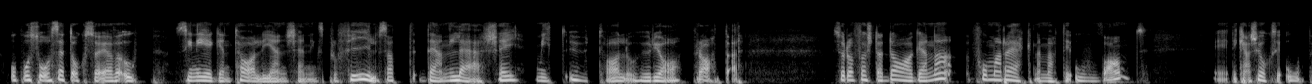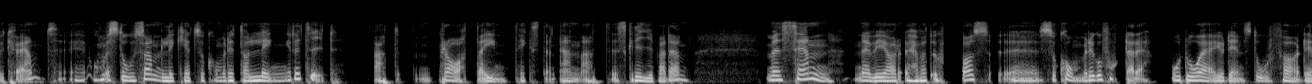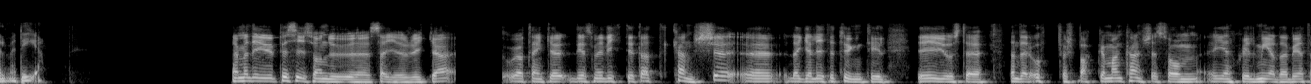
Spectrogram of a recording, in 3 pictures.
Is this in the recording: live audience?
no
